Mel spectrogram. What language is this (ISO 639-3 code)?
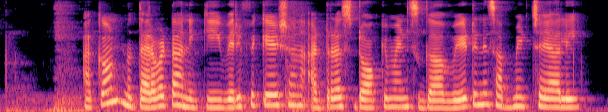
tel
